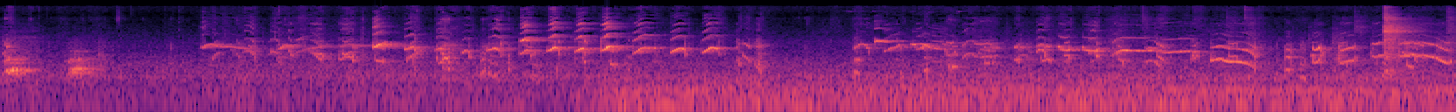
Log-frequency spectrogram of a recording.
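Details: A litter of puppies in a pen yelps and whines for their nearby mother, as if starving; a dense, rapid chorus of short rising yips and squeals runs almost continuously.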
